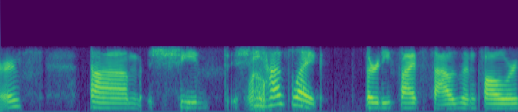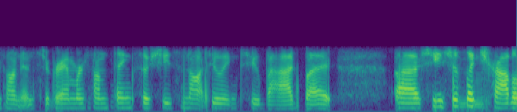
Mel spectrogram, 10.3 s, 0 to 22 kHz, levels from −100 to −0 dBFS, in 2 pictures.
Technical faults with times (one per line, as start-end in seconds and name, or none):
0.00-10.35 AMR narrowband mobile codec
